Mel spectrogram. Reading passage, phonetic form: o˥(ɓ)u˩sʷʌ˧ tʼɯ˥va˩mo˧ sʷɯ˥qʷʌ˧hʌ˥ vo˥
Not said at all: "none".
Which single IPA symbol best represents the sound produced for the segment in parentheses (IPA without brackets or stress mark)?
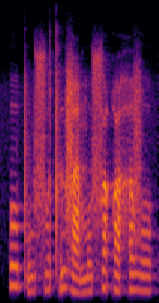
pʼ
